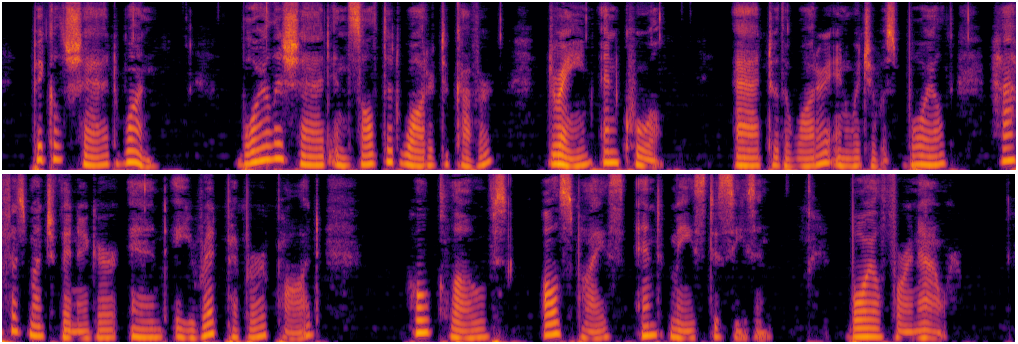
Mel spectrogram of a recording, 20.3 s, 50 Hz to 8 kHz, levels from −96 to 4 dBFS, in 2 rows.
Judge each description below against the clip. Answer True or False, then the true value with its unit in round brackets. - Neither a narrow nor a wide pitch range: True (4.4 semitones)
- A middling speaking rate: False (125 wpm)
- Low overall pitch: False (145 Hz)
